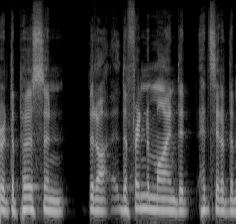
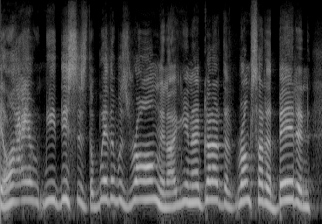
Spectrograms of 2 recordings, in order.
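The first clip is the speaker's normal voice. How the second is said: higher whiny excuse-maker voice; hammed-up whiny excuse, pitched up; mock excuse story; 6 semitones higher than usual. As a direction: act out a rambling lame excuse. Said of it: "bullshit story".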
